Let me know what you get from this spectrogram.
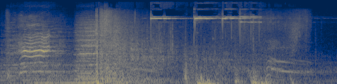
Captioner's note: gun fires; man groans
